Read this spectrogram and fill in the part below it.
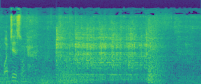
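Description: A metal stand scrapes across a concrete floor.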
